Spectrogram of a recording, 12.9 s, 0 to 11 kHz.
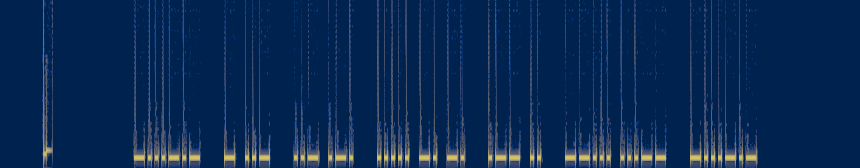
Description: Morse code, heard as a keyed tone, about 24 wpm, 700 Hz. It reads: <BK> TU UR 5NN WI 73 <BK>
